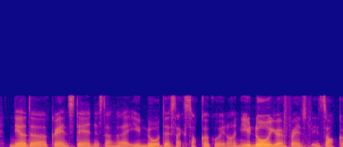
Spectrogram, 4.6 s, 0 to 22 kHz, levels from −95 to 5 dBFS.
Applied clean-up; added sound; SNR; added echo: neural separator model SepFormer DNS4.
